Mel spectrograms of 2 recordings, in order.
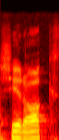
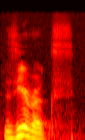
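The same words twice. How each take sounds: First: It is said with a Brazilian Portuguese accent. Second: It is said with an American English accent. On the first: This is how people here say it. "que a gente fala aqui" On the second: This is how the company's own people say it. "se quiser falar com o sotaque deles"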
